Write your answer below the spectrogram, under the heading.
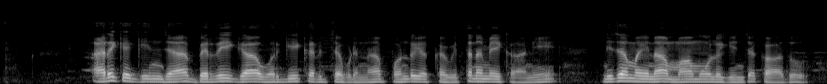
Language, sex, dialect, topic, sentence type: Telugu, male, Central/Coastal, agriculture, statement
